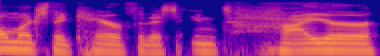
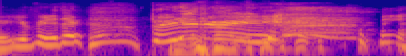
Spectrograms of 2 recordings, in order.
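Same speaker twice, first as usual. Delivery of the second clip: high gasping Peter three, slow and amazed; breathless high-pitched awe; awed gasp; 13 semitones higher, slower than usual. Retold or imitated. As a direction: gasp it out in wide-eyed awe. Acting out the scene, gasping.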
